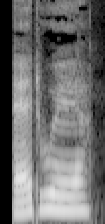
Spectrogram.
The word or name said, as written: adware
